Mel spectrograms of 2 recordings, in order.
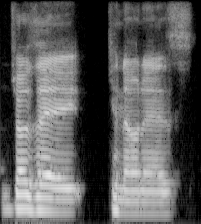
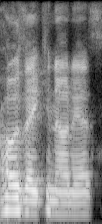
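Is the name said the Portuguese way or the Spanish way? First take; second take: Portuguese; Spanish. First: The name is said with Brazilian Portuguese sounds. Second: The name is said with Spanish sounds. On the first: The speaker calls it wrong. "I get too used to the damn Brazilians" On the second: The speaker calls it right.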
